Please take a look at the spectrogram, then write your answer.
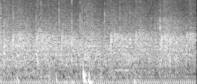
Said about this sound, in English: Give a round of applause for Chris.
